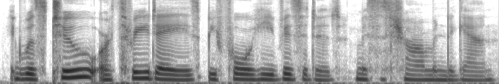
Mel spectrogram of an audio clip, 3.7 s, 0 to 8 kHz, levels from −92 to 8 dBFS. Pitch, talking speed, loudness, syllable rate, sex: 180 Hz, 190 wpm, -17 LUFS, 5.1 syllables/s, female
